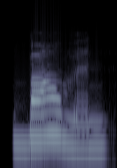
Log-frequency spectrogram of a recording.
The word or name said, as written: bauman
